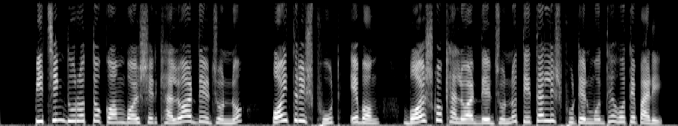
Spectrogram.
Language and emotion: Bengali, neutral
